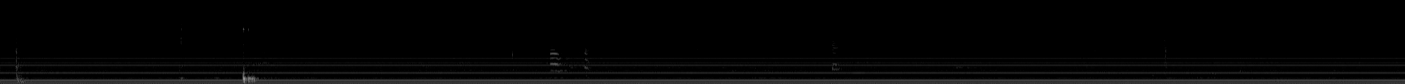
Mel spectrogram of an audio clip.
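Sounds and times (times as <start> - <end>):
faint electrical hum: 0.0 - 14.0.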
